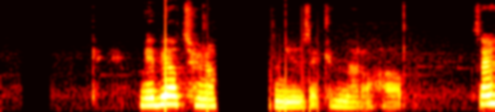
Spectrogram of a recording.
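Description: A young woman speaks casually, close to a microphone.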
